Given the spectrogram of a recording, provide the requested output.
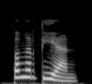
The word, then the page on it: pengertian: indonesian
